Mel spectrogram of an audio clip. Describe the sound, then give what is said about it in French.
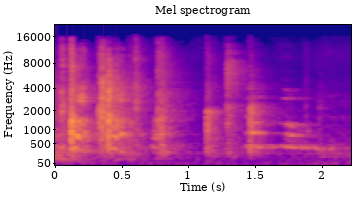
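A handful of scattered, uneven hand claps from a small group, sparse rather than sustained, fading as murmuring voices and a bit of laughter take over. “J'ai pas le droit d'applaudissement, eux autres, c'est quoi ah, l'affaire?”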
